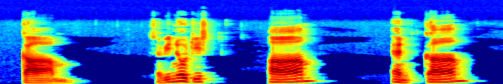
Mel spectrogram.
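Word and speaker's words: کام: Kaf, that gives you k sound. Medial alif gives you a sound, and meme. So that makes calm.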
